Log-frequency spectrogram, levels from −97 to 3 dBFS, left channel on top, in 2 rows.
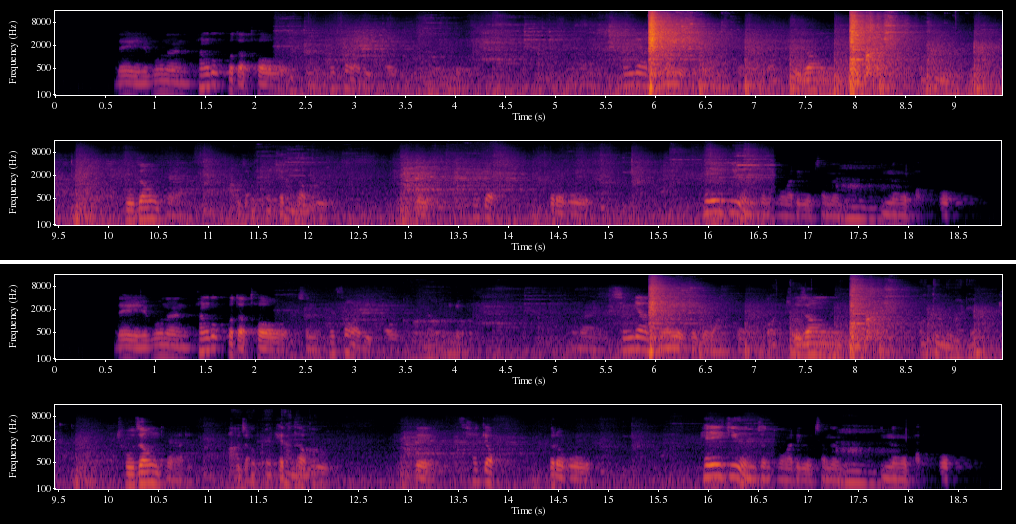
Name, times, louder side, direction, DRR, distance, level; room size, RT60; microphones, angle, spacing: voice 1, 0.6-3.8 5.2-7.1 7.4-8.1 10.1-10.9 11.3-12.2 13.0-13.9 14.4-14.8 15.9-17.4 17.7-18.0 18.3-18.4, right 4 dB, 35° right, 12 dB, 0.4 m, -47 dB
sound 1, 2.2-16.7, left 12 dB, 65° left, 0.4 m, -38 dB
voice 2, 3.5-4.2 7.1-7.9 8.6-9.3 11.2-12.2 17.3-17.9, right 1 dB, 90° right, 8 dB, 1.3 m, -53 dB
12.0 x 5.6 x 7.1 m, 0.62 s
head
